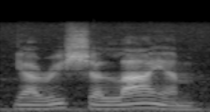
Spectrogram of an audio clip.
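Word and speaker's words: יְרוּשָׁלַיִם: And similarly, the next word is Yerushalayim. There's the diphthong right there. Let me say that again. Yerushalayim. There's the accent over the lamed there.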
